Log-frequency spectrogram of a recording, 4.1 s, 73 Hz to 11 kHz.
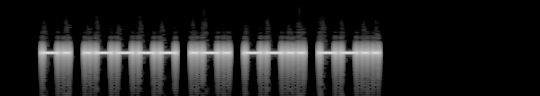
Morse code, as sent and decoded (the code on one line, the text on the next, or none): -. .---- .-. --.. --..
N1RZZ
